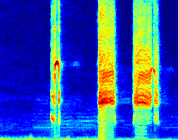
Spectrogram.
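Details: Three loud, scratchy, broadband notes from a wild black francolin at Nawabshah, Pakistan: a brief clipped first note, then two longer harsh grating ones about a third of a second apart, over faint low background hum.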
